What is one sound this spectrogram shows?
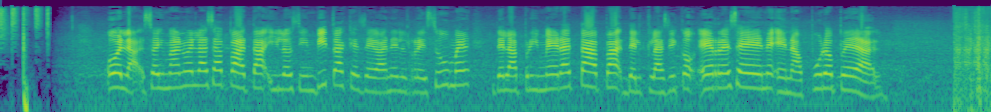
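A young woman speaks clearly and with animation into a handheld microphone.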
